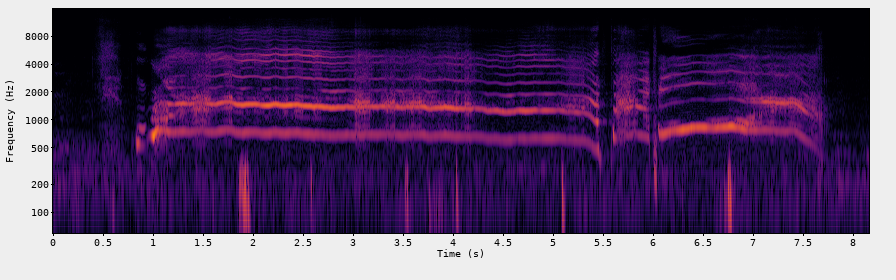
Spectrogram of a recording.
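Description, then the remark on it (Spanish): A voice imitates the wild, gorilla-like screaming of a child in a Sunday school class: two long, loud, sustained shrieks, the first lasting several seconds, followed by a brief break and a second, slightly shorter wail. “El domingo estaba yo aquí en, mi oficina y había un niño en la clase dominical. Los gritos eran de gorila.”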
